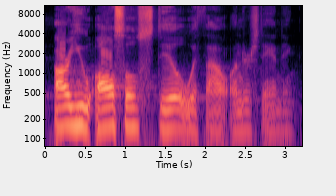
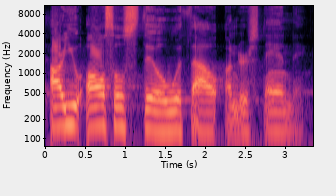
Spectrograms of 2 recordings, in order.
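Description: First: Lower, weary, disappointed rebuke; rereading Jesus's rebuke to the disciples, lower and wearier; frustrated Jesus. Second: Lower, heavy, disappointed rebuke; frustrated Jesus. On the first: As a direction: sigh it out as a tired reproach. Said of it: "I could just hear the tone of the voice of the Lord there". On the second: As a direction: let the disappointment weigh on each word. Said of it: "Can you hear in there the tone of the voice of Jesus?". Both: Retold or imitated.

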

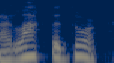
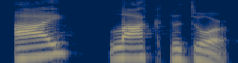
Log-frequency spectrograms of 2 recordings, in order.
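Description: First: Soft, groggy reply; acted half-awake wife. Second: Slow, deliberate "I locked the door"; firm insistence. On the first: Wife just woken, answering husband half awake. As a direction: answer softly, barely awake. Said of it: "She's, like, half awake". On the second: Acted. Wife denying husband's accusation, slow and emphatic. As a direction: space out "I locked the door" word by word.

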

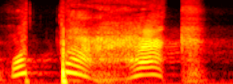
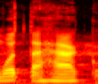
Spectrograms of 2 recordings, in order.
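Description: First: Drawn-out, higher, disbelieving cry to God; bewildered exclamation. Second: Quiet, low, humble words to God; hushed prayer. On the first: Retold or imitated. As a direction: ask it slowly as if baffled. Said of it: "I just go". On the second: Shown as a demonstration. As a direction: murmur the question gently in prayer.

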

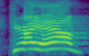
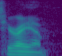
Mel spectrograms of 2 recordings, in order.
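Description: First: Huge, high-pitched eager yell; exclamatory shout. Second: Said in the usual way. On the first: Acted. Isaiah answering the Trinity's call, shouting eagerly. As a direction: cry it out at full volume, high. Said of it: "exclamation mark". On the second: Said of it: "try and capture the tone".

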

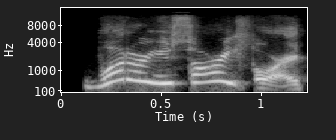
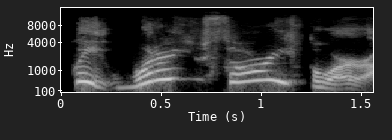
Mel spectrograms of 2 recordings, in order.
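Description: First: Loud, high, frantic demand; retold exasperated outburst, pitched way up; out of her mind. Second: High-pitched, bewildered questioning; retold confusion, pitched well up; confused. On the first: Frantic patient to the sonogram tech, loud and exasperated. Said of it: "Trying not to be rude to this lady, but I was so just out of my mind". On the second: Patient asks the tech why she's sorry, confused. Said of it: "I was so confused".

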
